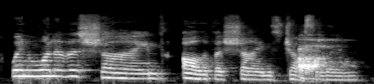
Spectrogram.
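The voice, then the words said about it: Moira Rose impression. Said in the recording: “Moira Rose says ... That's such a good solid impression of her.”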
